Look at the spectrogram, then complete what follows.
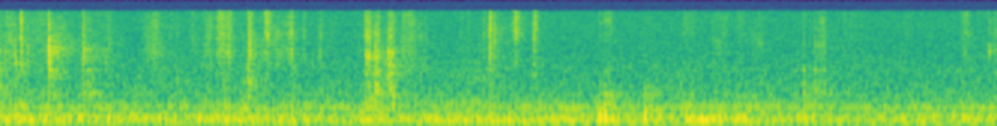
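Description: Faint rustling and creasing of folded paper as fingers press and smooth origami folds, with a few light crackles scattered through.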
